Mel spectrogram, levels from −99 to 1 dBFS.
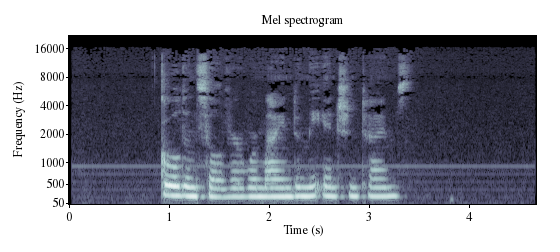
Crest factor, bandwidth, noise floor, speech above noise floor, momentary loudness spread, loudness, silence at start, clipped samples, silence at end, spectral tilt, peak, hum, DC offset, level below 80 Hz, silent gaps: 16 dB; 15 kHz; -52 dBFS; 38 dB; 8 LU; -15 LUFS; 0.9 s; under 0.1%; 1.3 s; -5.5 dB/octave; -2 dBFS; none; under 0.1%; -54 dBFS; none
